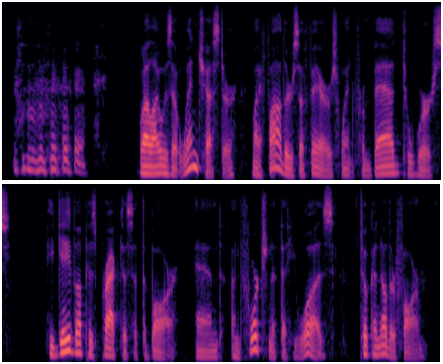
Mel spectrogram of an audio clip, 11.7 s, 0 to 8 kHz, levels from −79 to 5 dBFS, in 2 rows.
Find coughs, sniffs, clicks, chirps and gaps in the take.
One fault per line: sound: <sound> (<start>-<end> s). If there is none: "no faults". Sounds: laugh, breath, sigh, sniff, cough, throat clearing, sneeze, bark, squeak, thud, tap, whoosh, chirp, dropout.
sound: laugh (0.1-1.4 s)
